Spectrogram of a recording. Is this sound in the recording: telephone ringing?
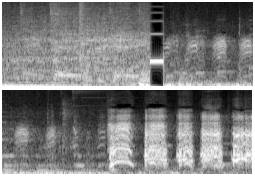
no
